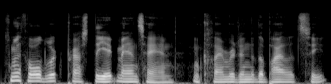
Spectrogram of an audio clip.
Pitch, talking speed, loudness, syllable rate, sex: 125 Hz, 235 wpm, -17 LUFS, 6.6 syllables/s, male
